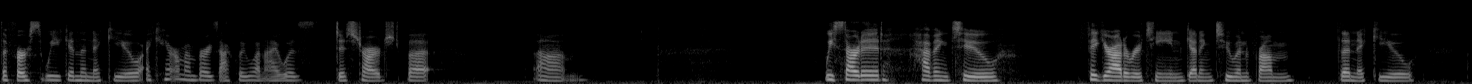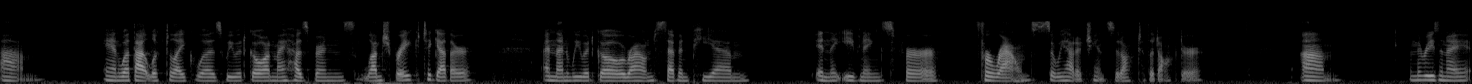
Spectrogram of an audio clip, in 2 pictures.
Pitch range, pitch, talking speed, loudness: 135-185 Hz, 170 Hz, 155 wpm, -36 LUFS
